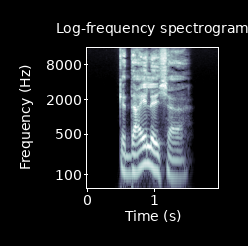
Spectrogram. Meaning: 1. comparative degree of gedeihlich 2. inflection of gedeihlich: strong/mixed nominative masculine singular 3. inflection of gedeihlich: strong genitive/dative feminine singular
- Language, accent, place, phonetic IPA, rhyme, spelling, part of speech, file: German, Germany, Berlin, [ɡəˈdaɪ̯lɪçɐ], -aɪ̯lɪçɐ, gedeihlicher, adjective, De-gedeihlicher.ogg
